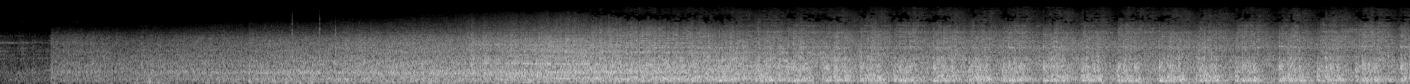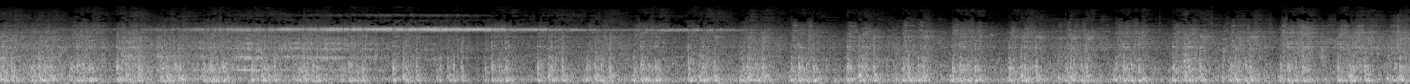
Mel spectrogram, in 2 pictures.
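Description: Freight train of Koki container flatcars passing close by: the sound builds over the first few seconds as it approaches, then a long, loud run of rapid clickety-clack as the wagon wheels cross the rail joints. A high wheel squeal rings for several seconds past the middle.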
